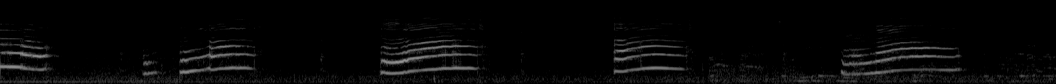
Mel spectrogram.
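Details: Mischievous domestic cat meowing indoors: five drawn-out, wavering meows spaced about two seconds apart, some rising then falling, one longer and lower, over a faint steady hum.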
